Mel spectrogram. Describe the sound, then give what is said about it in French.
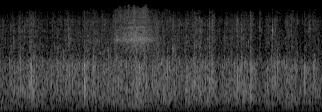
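Audience applause from a church audience: faint, dense, steady clapping that continues evenly throughout without any voices. “Au nom de Jésus, qu'on peut applaudir une communauté de générosité.”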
